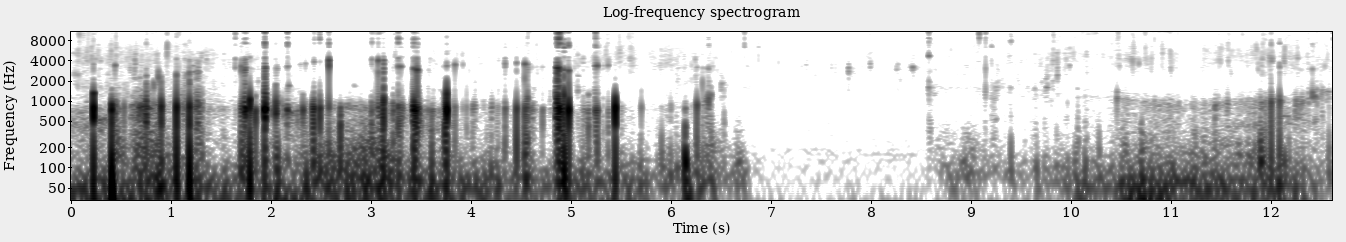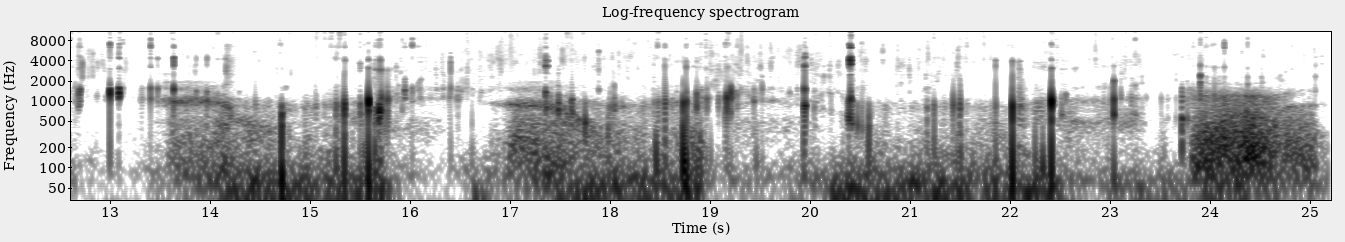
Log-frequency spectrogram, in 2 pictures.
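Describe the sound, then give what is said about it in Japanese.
Slippery, wet squishing of skin generously coated in oil during an oil massage, coming in irregular sliding bursts of moist smacks and squelches, with a short silent pause early on and no talking. “オイルたっぷり塗ったおかげでツルツル滑っちゃうの。どうかな、癖になりそうじゃない？オイルマッサージ。”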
